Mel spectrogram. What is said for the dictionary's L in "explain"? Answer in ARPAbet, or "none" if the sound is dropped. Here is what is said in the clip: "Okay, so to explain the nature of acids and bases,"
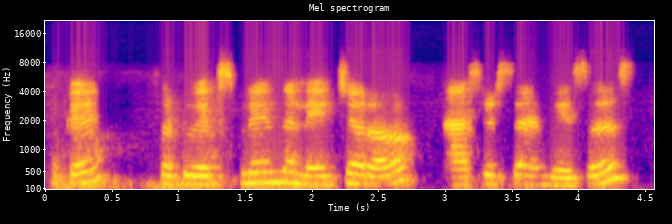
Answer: L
